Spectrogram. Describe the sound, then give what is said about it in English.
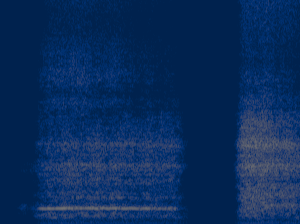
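A deep breath during a guided self-acceptance exercise: one long, airy breath lasting about a second and a half, a short silence, then a second breath begins. No talking over it. “Big, deep breath.”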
